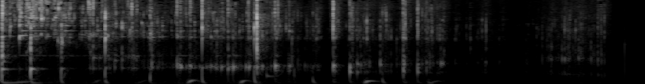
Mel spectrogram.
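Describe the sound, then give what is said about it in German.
Beer brewed in Aberdeenshire, Scotland, glugs and splashes into a glass for about three seconds, a fairly loud pour with a bubbly, gurgling rhythm, then a soft fizzing as the foam settles. “Bevor du mir nämlich auch so ein Foto von mir schießt, wo ich an der Flasche rieche, gieße ich mir das Bier mal lieber in ein Glas.”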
